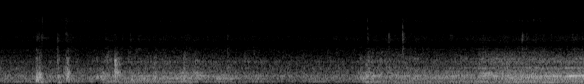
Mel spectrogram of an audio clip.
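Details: Honda S2000 engine hum broken by scattered, irregular clunks in the opening seconds; something is knocking loose, with the cause not identified.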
